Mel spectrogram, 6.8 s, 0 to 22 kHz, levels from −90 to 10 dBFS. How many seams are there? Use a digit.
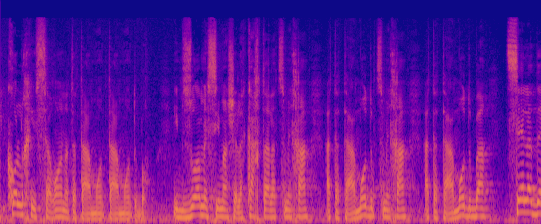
2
